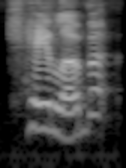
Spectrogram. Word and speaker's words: Caleb: So the whole main plot of this is about these two characters, Ellie and Caleb. Thank you, Lynn. She told me exactly how to pronounce. It's like kale, like the vegetable. Caleb.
